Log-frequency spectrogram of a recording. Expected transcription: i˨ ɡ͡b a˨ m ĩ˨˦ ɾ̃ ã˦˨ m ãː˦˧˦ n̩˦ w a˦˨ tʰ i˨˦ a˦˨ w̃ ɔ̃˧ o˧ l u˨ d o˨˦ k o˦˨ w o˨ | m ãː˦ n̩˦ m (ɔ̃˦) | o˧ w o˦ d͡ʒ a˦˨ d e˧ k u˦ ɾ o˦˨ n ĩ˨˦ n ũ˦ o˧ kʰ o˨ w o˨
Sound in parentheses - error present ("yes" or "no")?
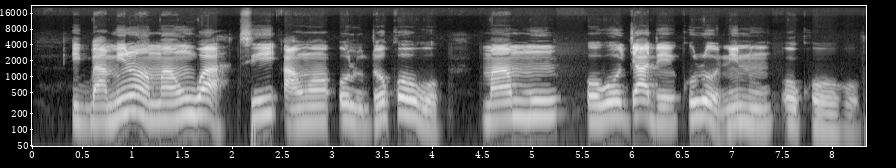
yes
